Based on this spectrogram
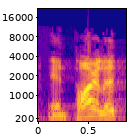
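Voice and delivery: ordinary talk, nothing marked

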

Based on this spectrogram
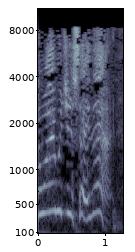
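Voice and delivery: high, loud shocked mom; startled mother. Retold or imitated. Mother startled by her son's question, high loud voice. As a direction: shoot it back like a startled mother. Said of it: "She goes".

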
